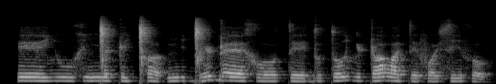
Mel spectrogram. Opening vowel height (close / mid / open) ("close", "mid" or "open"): mid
